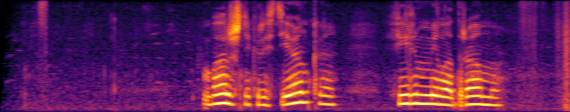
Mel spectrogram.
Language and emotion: Russian, neutral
